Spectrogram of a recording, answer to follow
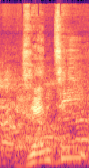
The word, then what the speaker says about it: Jeanty: How do you How do you say your last name? Jeanty. Jeanty. Like G T.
